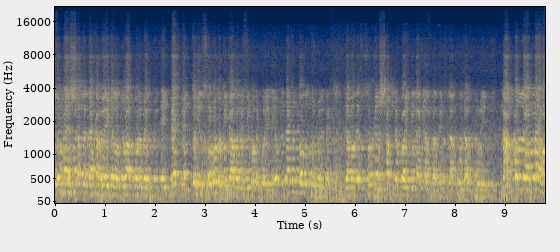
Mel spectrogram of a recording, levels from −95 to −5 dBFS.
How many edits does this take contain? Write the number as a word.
one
